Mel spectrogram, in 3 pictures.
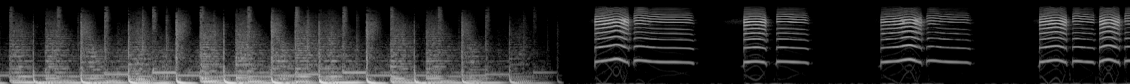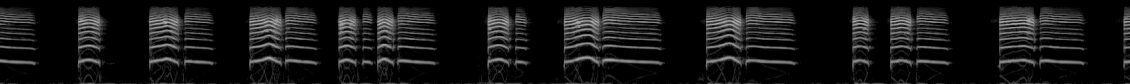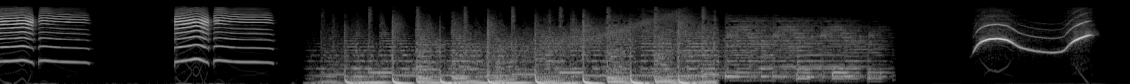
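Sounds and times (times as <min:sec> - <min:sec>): squeaky dog toy squeaking: 0:06.0 - 0:08.2, 0:08.8 - 0:09.8, 0:10.4 - 0:23.6, 0:24.3 - 0:25.4.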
